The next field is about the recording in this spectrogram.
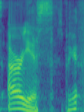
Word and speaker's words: Arceus: The K is silent. It's Arceus. – Specifically because they didn't want it to sound like arse.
